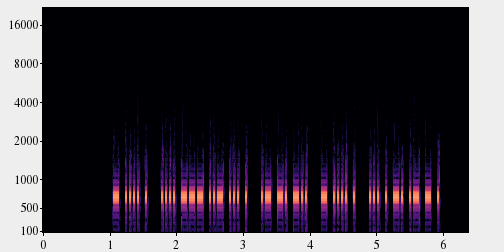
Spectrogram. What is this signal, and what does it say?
Morse code, heard as a keyed tone, about 40 wpm, 700 Hz. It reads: THE HOUSE AND THE SENATE
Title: Sets of 5 Words Encore2 40wpm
